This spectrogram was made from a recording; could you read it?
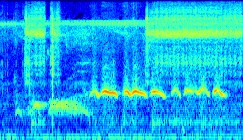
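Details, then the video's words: Spotted dove in a northern Vietnamese dove garden near Ba Vì, Hanoi, heard as a low coo followed by a quick series of six short wavering higher notes, with bursts of noise and a steady high hum behind. "chim cu gáy hay"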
